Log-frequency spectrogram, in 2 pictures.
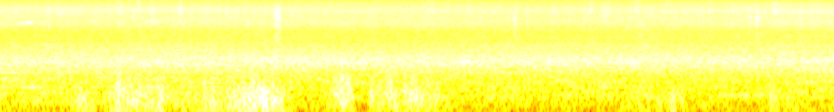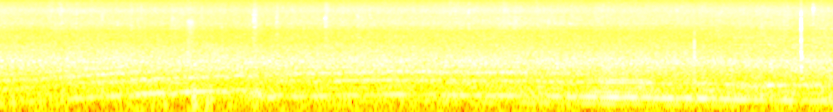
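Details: German wasp visiting a garden bird bath on a hot summer day to drink water; a low droning buzz with wavering, rising and falling tones swells through the second half over a steady background hiss and a few faint clicks.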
